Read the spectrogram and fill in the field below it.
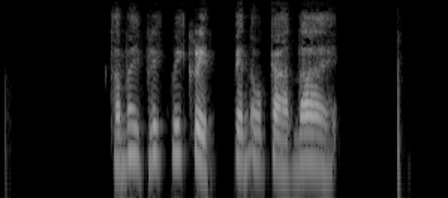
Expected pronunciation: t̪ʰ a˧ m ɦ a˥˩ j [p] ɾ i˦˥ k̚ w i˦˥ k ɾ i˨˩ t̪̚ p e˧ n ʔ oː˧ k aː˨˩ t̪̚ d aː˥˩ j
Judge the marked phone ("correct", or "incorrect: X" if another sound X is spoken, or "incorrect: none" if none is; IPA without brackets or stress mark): incorrect: pʰ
